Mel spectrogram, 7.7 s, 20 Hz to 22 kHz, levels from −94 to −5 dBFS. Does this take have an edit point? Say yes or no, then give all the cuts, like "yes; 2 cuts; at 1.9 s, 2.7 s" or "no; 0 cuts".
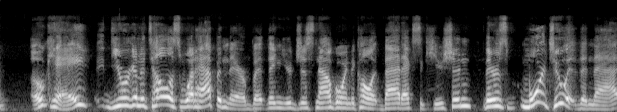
yes; 2 cuts; at 1.1 s, 6.0 s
